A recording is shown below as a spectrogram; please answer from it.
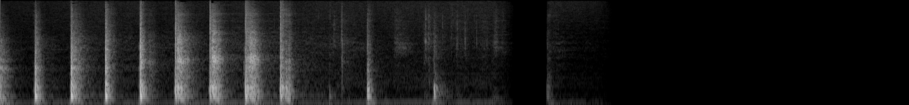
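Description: Mallet striking a pronged stitching chisel to punch stitching holes through ring lizard leather: about a dozen sharp blows at roughly four a second, tapering to a few lighter, sparser taps by about three and a half seconds in.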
